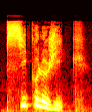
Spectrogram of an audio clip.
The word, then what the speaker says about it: psychologique: Psychologique, okay, remember it's an exception here because you've got this C-H-O. Normally we should pronounce it sho, okay, but in that case we pronounce it ko.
